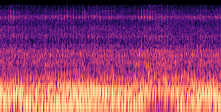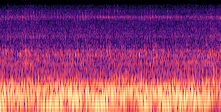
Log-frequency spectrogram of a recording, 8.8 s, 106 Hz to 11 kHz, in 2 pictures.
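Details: 1967 Ford LTD, 390 FE 2-barrel V8 on 12-year-old gas after long storage: fast idle with dull, slightly uneven rumble, loading up on fuel; carburetor faulty and needs replacing, lifters now quiet.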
